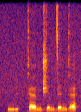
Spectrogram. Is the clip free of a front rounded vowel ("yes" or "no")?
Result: no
